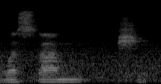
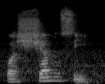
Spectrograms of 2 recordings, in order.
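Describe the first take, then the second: First: The sh sound comes near the end. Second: The sh sound comes near the start. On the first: The speaker calls it wrong. "Jangan wasam shi" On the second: The speaker calls it right. "nggak boleh kebalik ya"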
